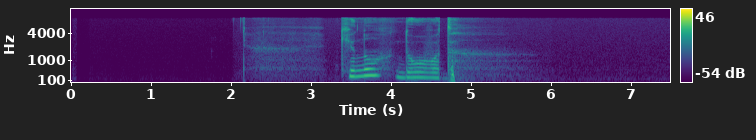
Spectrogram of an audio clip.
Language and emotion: Russian, sad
